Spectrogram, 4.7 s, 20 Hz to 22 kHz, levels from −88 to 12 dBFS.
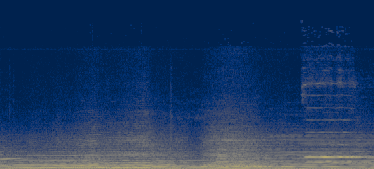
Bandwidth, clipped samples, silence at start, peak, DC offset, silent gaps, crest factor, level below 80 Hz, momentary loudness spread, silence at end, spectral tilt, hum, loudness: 12 kHz; under 0.1%; 0 s; -8 dBFS; 0.4%; none; 14 dB; -38 dBFS; 5 LU; 0 s; -7.5 dB/octave; 50 Hz at -40 dBFS; -22 LUFS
